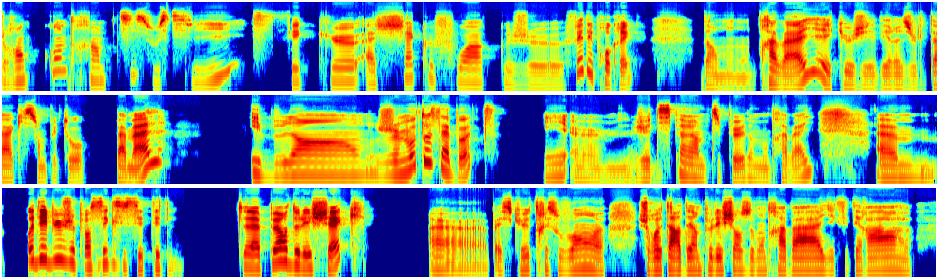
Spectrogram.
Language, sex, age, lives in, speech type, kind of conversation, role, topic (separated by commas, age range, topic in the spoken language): French, female, 30-34, France, conversation, advice, user, Comment est-ce que je sabote mes progrès par peur de réussir ou d’échouer ?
